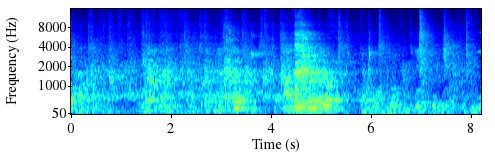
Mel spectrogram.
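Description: Several voices chatter in an echoing gym.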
